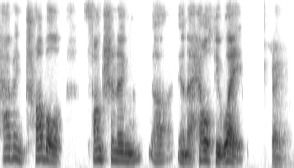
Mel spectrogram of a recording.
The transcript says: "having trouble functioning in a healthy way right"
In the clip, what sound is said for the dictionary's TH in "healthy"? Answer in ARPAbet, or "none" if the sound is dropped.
TH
